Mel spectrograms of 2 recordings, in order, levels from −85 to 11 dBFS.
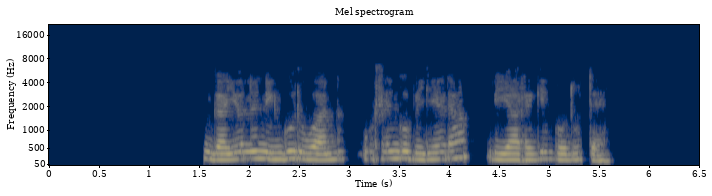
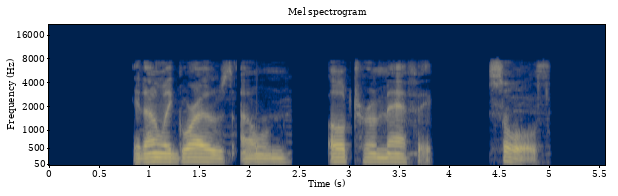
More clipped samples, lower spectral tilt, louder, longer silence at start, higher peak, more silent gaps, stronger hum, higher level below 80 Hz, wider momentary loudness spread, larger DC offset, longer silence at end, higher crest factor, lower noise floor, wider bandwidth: neither; first, -9.5 dB/octave vs -5.5 dB/octave; second, -26 LUFS vs -19 LUFS; first, 1.55 s vs 0.85 s; second, -10 dBFS vs -2 dBFS; second, none vs 2.44-2.78 s, 3.85-4.39 s; neither; second, -72 dBFS vs -54 dBFS; second, 10 LU vs 14 LU; neither; first, 0.9 s vs 0.6 s; about the same, 16 dB vs 18 dB; about the same, under -90 dBFS vs under -90 dBFS; second, 6.6 kHz vs 8 kHz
